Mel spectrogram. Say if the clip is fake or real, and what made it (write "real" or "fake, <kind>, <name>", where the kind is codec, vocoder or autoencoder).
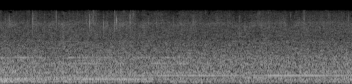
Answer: real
